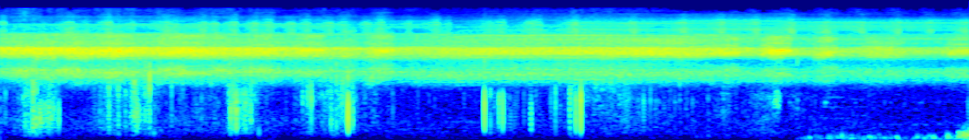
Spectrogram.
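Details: Cicada sp. in warm summer woodland: an even, high-pitched electric buzz running nonstop, softening slightly near the end, with sharp clicks and a low rumble entering in the final seconds.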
